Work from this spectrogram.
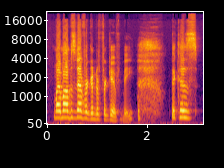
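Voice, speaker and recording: A woman's voice: on the high side, unhurried, voice pushed up. A woman plays a cute little storybook bunny. The voice is raised and childlike, earnest and fretful in a silly way. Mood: silly, worried.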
